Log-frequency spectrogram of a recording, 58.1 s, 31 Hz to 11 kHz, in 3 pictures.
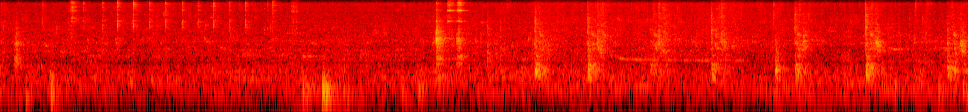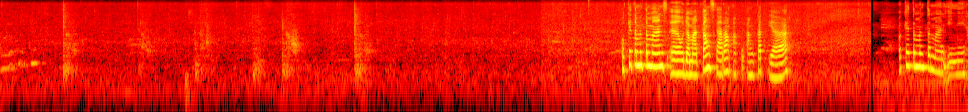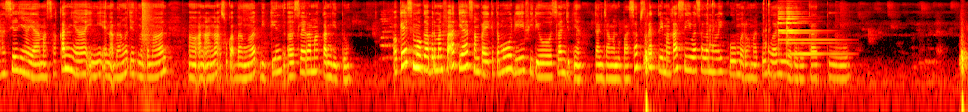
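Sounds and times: sauce sizzling: 0.0s - 36.8s, 54.2s - 56.0s
spatula scraping and tapping wok: 1.4s - 6.0s, 11.7s - 12.2s, 15.5s - 16.3s, 17.3s - 17.8s, 18.9s - 19.4s, 20.6s - 21.0s, 24.3s - 25.5s, 26.4s - 26.9s.

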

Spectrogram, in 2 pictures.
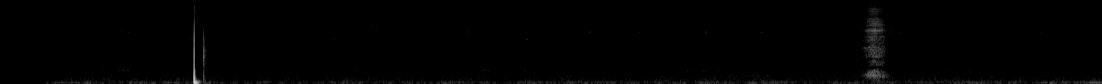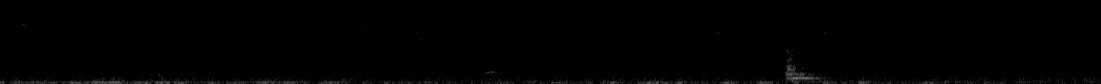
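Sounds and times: bird chirping: 9.7s - 21.8s.

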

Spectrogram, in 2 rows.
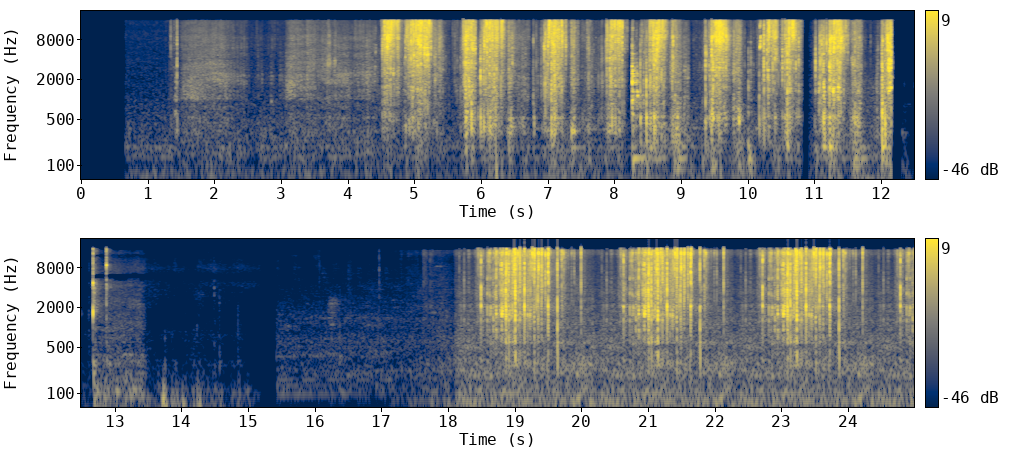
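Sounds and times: slime crackling and crunching: 1.4s - 12.2s, 18.1s - 25.0s.

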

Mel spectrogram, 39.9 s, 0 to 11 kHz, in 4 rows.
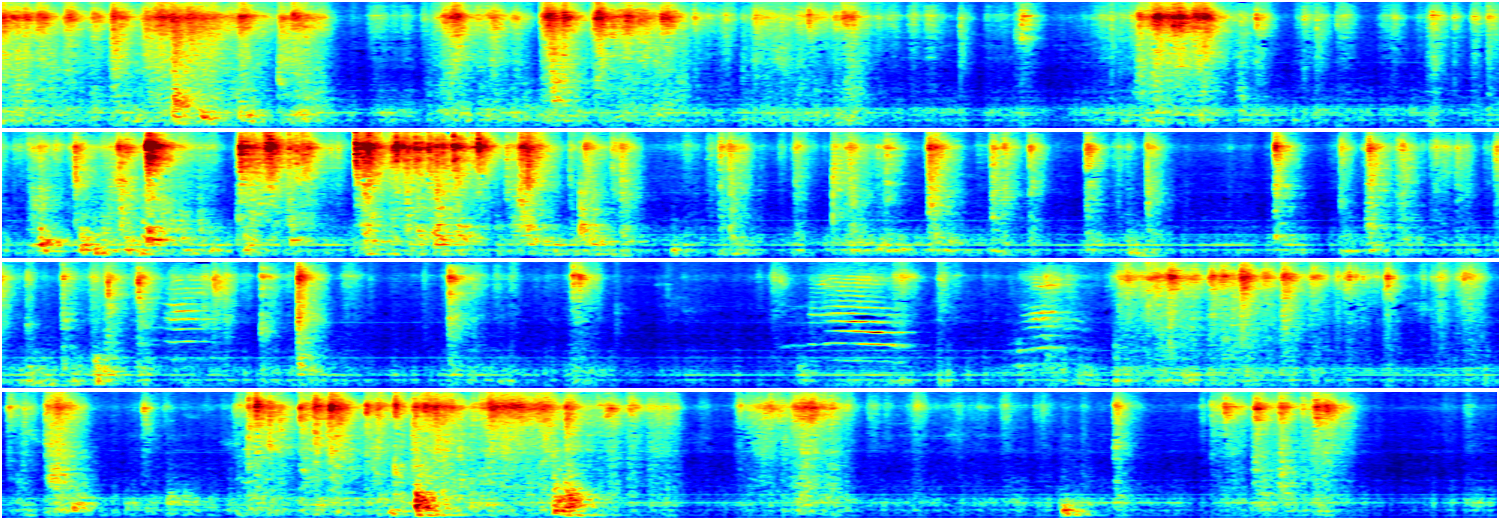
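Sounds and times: cats meowing: 20.8s - 21.5s, 25.1s - 27.4s.

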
